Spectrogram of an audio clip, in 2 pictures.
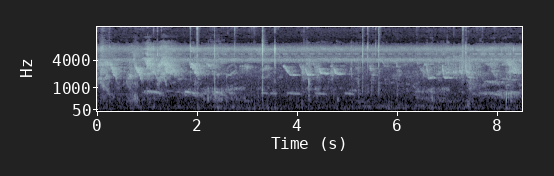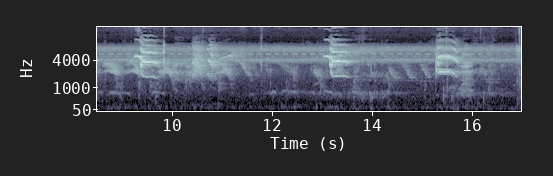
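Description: Birds chirping and calling outdoors, with three louder, falling calls about nine, thirteen and fifteen seconds in.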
